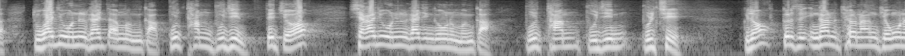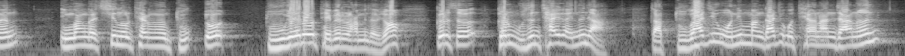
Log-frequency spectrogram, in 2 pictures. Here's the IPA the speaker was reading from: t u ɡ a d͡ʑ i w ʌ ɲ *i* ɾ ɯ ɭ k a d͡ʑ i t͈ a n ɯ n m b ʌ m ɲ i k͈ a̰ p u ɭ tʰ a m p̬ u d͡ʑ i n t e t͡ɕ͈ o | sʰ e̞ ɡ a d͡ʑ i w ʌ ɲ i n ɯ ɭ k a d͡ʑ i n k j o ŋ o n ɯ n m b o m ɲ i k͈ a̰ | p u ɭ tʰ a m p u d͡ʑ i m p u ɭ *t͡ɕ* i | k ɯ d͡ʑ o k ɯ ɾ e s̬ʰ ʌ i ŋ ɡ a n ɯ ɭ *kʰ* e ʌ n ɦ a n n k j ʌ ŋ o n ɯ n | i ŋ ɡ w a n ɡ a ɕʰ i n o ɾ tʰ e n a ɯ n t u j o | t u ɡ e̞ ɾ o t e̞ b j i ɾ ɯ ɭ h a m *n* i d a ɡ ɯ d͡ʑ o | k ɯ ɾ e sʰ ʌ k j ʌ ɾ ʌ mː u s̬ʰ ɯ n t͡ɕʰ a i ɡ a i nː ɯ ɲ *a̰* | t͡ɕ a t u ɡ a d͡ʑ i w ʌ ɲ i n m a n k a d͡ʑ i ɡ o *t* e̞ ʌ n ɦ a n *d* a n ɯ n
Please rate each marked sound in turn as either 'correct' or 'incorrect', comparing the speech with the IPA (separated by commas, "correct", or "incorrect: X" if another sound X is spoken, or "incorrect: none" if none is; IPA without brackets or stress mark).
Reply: correct, incorrect: t͡ɕʰ, incorrect: tʰ, incorrect: ɲ, correct, incorrect: tʰ, incorrect: d͡ʑ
